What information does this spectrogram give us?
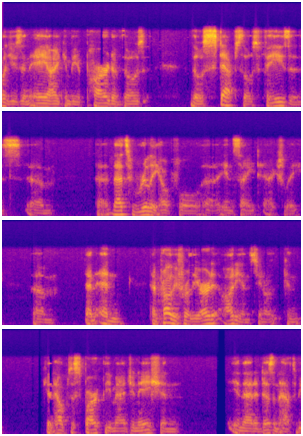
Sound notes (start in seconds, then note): none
